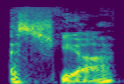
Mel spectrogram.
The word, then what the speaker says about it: Esja: But you'll see Mount Esya, E-S-J-A, pronounced Esya, and that's across the bay.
